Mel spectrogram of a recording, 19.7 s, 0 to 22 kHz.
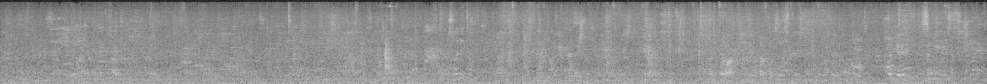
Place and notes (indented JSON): {
  "title": "Maribor, Slovenska ulica, cafe - street ambience",
  "date": "2012-05-31 16:40:00",
  "description": "in a street cafe, after many km on a bike, enjoying the murmur and relaxed atmosphere in Slovenska street.\n(SD 702 DPA4060)",
  "latitude": "46.56",
  "longitude": "15.65",
  "altitude": "274",
  "timezone": "Europe/Ljubljana"
}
